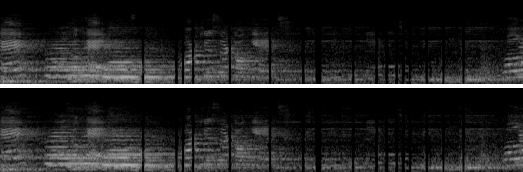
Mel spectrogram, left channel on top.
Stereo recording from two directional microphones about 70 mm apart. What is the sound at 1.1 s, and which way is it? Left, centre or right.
Music, right.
